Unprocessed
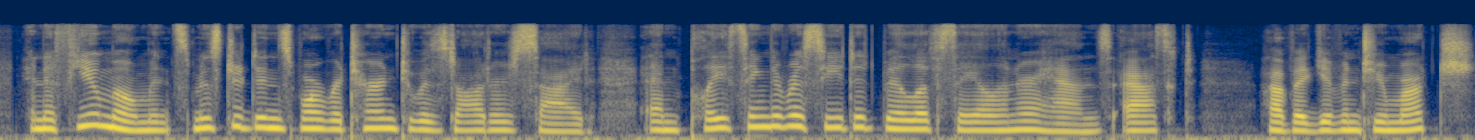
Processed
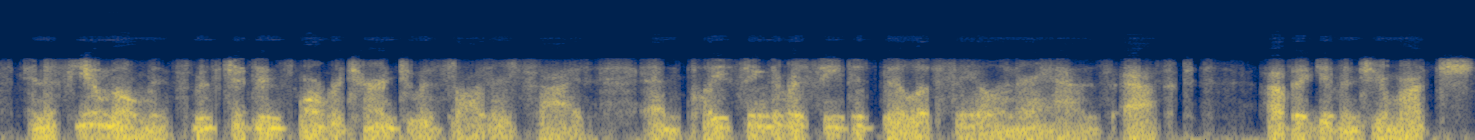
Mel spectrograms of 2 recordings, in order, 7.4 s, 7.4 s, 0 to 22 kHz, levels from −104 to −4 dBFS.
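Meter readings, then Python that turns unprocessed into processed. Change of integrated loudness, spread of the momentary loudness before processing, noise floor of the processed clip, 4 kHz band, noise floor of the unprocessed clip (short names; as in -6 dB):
-2.0 dB, 8 LU, -46 dBFS, -3.5 dB, -45 dBFS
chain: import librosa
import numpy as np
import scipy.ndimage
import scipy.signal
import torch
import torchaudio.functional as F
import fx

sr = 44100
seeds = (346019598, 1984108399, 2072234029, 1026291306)

y = fx.lpc_vocoder(x, sr, seeds[0], excitation='whisper', order=16)
y = F.gain(torch.from_numpy(y), -1.0).numpy()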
